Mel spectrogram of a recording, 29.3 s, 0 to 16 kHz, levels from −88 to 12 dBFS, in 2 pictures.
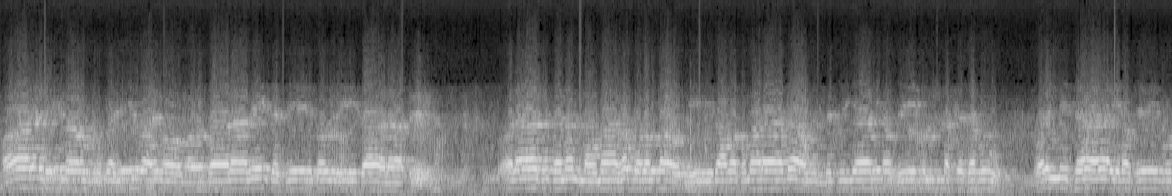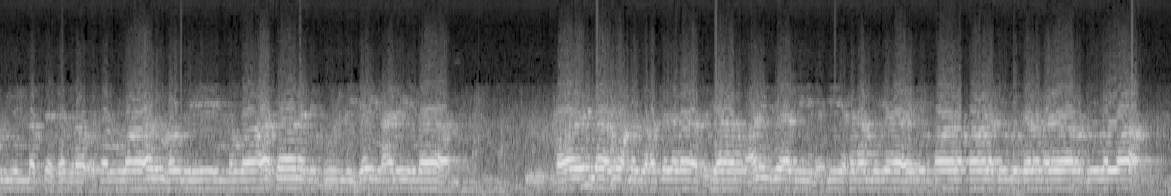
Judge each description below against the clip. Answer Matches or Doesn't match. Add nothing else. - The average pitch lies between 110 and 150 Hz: Doesn't match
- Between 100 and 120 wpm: Matches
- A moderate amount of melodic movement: Doesn't match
